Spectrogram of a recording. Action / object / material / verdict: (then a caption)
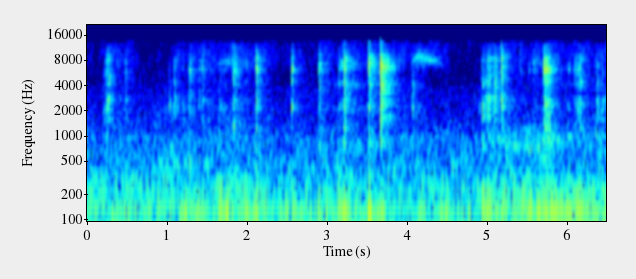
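scrape / painted gypsum plaster block / gypsum plaster / none. A metal utility-knife blade scrapes and carves a small, solid, hand-held gypsum plaster block coated in yellow paint, and white chalky shavings fall off. About eight short, bright, crisp scraping strokes stand out over a quiet, hissy background, building to the sharpest one near the middle.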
